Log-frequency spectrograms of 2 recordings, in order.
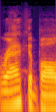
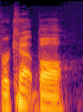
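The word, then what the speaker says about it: racquetball: pardon it's raet ball it's not racketball it's raquet ball oh for cut ball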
